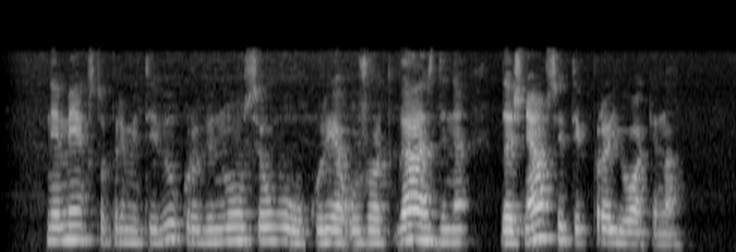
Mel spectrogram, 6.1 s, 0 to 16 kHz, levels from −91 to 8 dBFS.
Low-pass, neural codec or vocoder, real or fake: 7.2 kHz; none; real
